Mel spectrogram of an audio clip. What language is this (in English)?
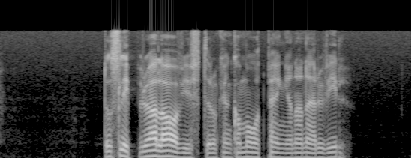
Swedish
